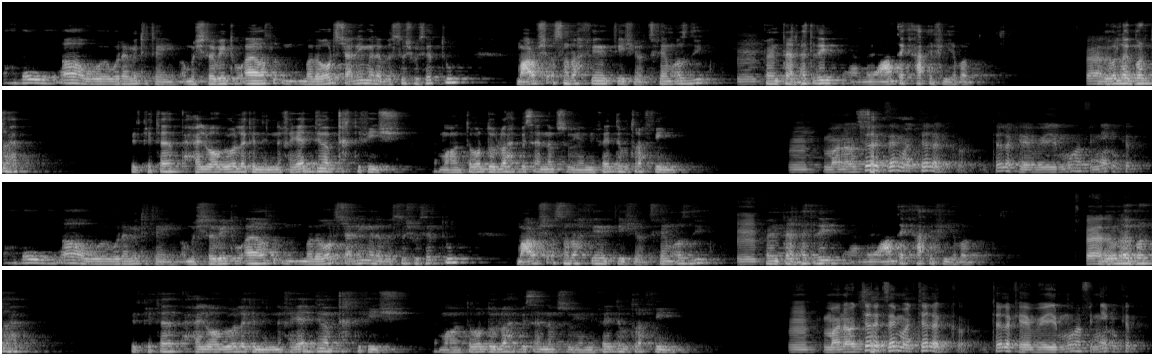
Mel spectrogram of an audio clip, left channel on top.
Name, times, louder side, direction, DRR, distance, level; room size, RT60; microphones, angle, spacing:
voice 1, 0.0-4.6 5.1-7.0 7.6-9.7 11.0-11.7 12.8-15.5 15.8-18.2 20.2-20.3 20.5-20.6 22.4-22.6, left 2 dB, 55° left, 8 dB, 1.0 m, -24 dB
voice 2, 10.8-11.3 19.4-21.1 21.4-22.8, right 3 dB, 65° right, 8 dB, 1.0 m, -25 dB
14.5 x 9.9 x 3.5 m, 0.76 s
head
